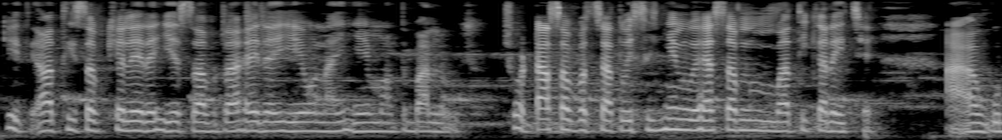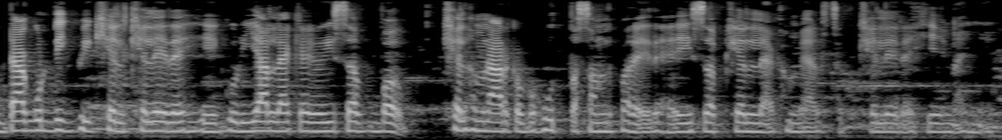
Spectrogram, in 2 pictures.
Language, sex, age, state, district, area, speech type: Maithili, female, 18-30, Bihar, Begusarai, urban, spontaneous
